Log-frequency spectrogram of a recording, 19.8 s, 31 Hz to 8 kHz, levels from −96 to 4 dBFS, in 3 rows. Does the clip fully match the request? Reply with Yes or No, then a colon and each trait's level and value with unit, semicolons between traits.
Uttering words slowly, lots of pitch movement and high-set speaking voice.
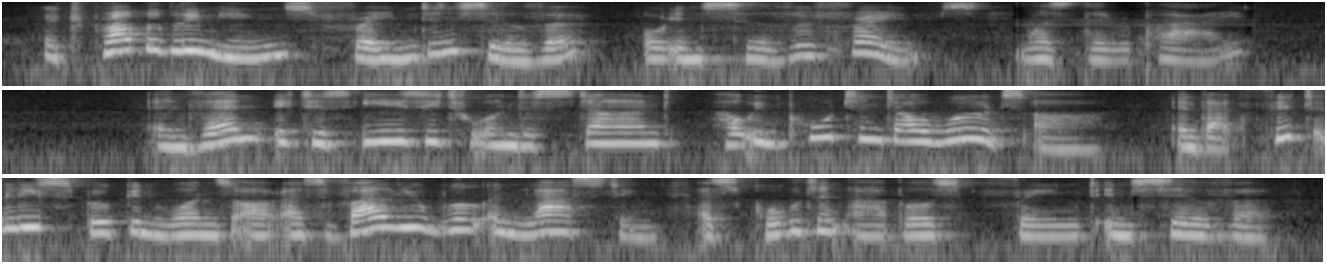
Yes: slow, 125 wpm; wide, 6.2 semitones; high, 215 Hz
